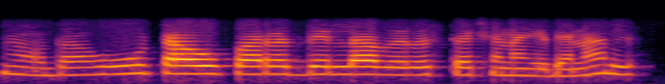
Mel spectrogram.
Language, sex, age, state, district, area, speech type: Kannada, female, 18-30, Karnataka, Koppal, rural, conversation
